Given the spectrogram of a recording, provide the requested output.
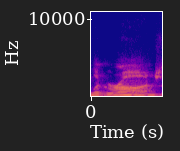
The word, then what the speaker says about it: Lagrange: Another great mathematician named Lagrange, that's how you pronounce his name, described him as the greatest genius who ever lived.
